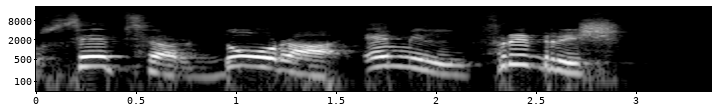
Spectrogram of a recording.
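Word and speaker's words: Friedrich: Here it इज शे because before ch a o u is not there. Generally before ch, if a o or u is there, in that case ch becomes kh, but here it is not kh, here it is sh.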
